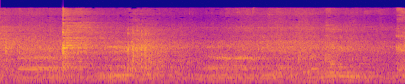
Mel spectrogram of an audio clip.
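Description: Indistinct voices, several short calls with no clear words, over a steady low background noise.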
